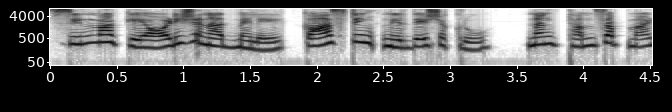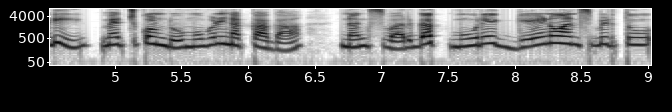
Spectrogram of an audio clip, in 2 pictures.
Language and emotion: Kannada, happy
